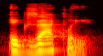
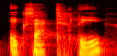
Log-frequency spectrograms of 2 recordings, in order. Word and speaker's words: exactly: You don't say exactly. Don't pronounce the T. Exactly. You go from the k sound to the l sound.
